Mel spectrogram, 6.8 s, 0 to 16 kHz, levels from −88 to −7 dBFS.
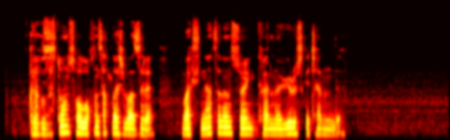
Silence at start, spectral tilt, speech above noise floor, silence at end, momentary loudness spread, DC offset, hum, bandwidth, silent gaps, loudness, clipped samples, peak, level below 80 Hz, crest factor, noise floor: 0.45 s; -5.5 dB/octave; 40 dB; 1.6 s; 10 LU; under 0.1%; none; 10.5 kHz; none; -24 LUFS; under 0.1%; -4 dBFS; -64 dBFS; 22 dB; -64 dBFS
